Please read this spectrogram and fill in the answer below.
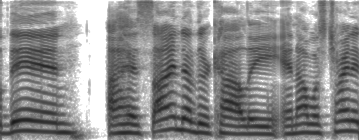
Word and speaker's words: Kali: But you pronounce it Kie. Yes. And I think I even said, "Oh, are you Callie?"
